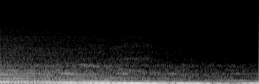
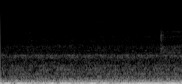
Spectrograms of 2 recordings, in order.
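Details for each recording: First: 2003 Mazda MPV after a throttle body repair for rough idle (earlier fuel trims showed it running lean): the deep engine rumble swells smoothly on a throttle blip and settles back without stumbling or stalling, so throttle response is now normal. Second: 2003 Mazda MPV at hot idle, fan on, fuel trims slightly lean (long-term 12.5/10.2): low idle surging up and down unevenly, stalls on throttle; rough idle from a dirty clogged throttle body.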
